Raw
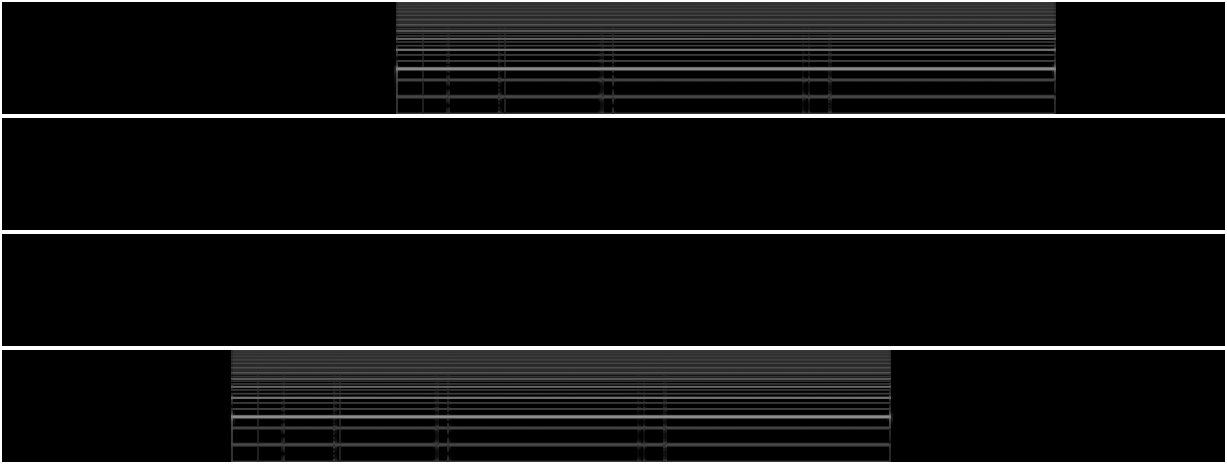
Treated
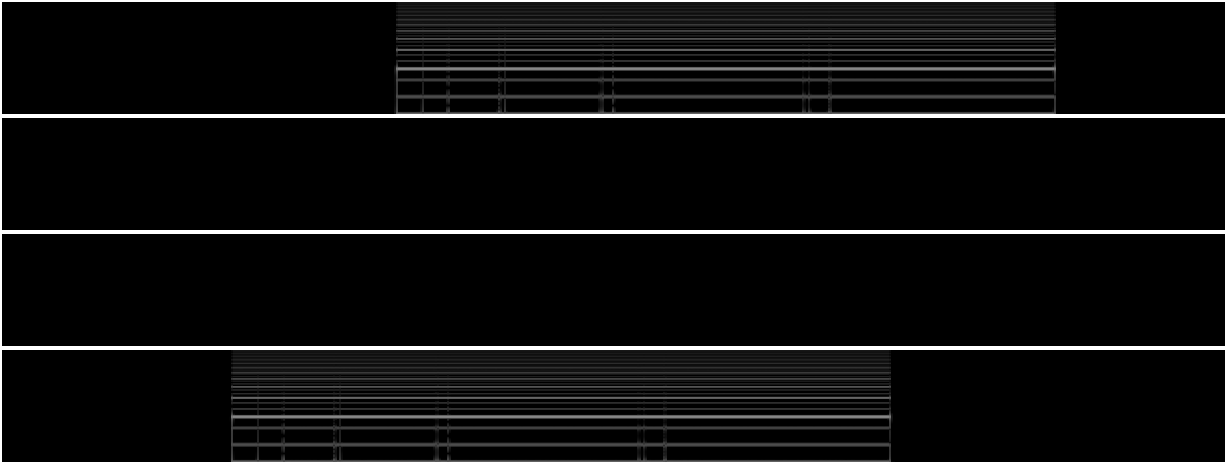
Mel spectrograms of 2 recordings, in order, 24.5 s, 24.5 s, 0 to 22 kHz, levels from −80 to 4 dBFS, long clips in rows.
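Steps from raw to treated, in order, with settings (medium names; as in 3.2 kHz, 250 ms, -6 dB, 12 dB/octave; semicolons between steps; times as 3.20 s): tilt EQ -2.5 dB/octave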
